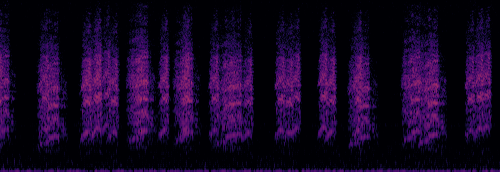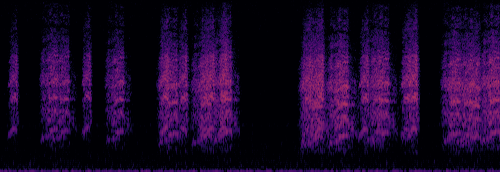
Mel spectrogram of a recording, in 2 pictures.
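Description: Faint birds calling over and over: short calls, one or two a second, with a brief pause about three-quarters of the way through.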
